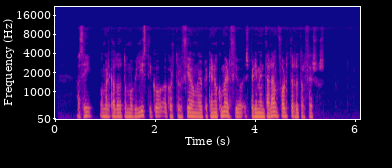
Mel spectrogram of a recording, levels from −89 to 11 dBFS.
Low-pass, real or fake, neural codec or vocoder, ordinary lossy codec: 10.8 kHz; real; none; MP3, 64 kbps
